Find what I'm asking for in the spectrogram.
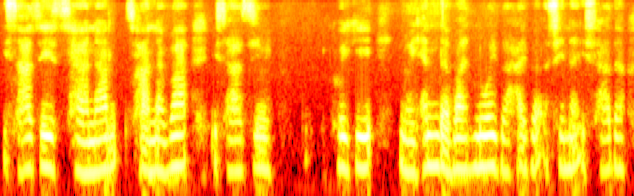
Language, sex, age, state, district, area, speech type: Manipuri, female, 30-45, Manipur, Tengnoupal, rural, spontaneous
